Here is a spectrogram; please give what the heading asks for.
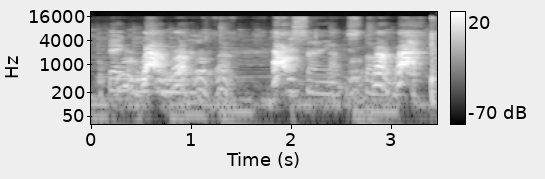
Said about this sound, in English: my dogs are playing because they just ate dinner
